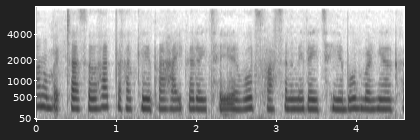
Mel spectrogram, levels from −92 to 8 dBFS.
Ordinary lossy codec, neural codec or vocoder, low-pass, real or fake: none; codec, 16 kHz, 1.1 kbps, Voila-Tokenizer; none; fake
